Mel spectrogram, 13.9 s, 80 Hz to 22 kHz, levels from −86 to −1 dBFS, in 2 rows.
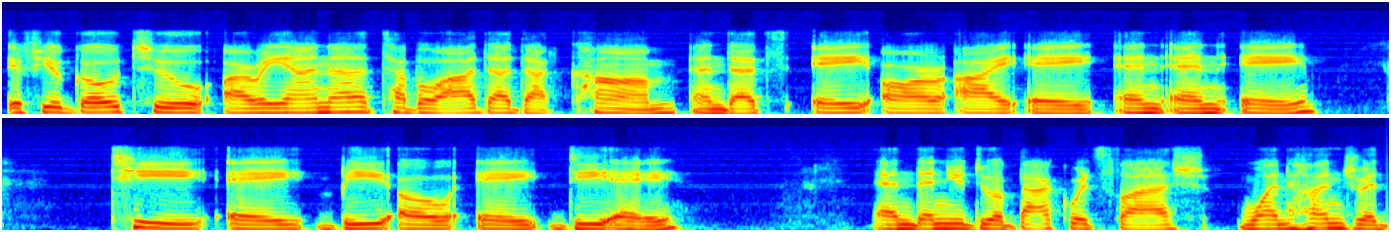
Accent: American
